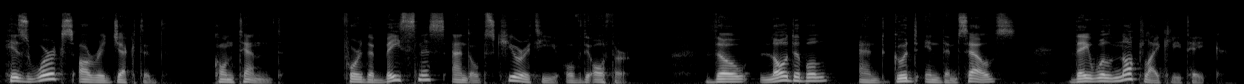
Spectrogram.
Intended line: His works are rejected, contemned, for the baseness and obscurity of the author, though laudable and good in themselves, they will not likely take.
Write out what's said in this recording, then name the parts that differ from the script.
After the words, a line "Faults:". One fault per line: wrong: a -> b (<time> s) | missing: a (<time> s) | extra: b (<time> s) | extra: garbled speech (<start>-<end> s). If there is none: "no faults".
His works are rejected, contemned, for the baseness and obscurity of the author, though laudable and good in themselves, they will not likely take.
Faults:
no faults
